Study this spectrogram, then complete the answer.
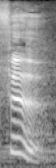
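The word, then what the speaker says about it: ふ: ha or W he this one is pronounced Fu so like an F sound F he F he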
